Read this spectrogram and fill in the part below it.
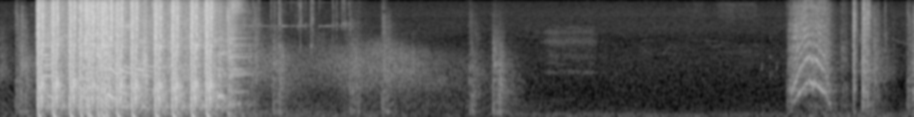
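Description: Rapid automatic gunfire in the Ghosts of Tabor VR shooter, a loud burst of a dozen or so close shots over about two seconds, then quiet clanks, footsteps and a short mechanical whine.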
